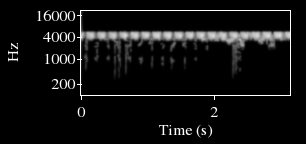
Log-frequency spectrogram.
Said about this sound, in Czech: Hlas cvrčilek je nápadný především v noci, kdy v přírodě utichá celá řada jiných hlasů. Pokud bychom měli to štěstí a dostali se do blízkosti zpívající cvrčilky říční, vidíme, že sameček obvykle vysedává na nějakém vyvýšeném místě,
